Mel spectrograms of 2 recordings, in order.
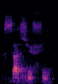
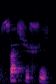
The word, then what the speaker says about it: Ça suffit: you you can all eat you can use sass you fee okay it's very simple sass you see okay so now I'm talking talking a lot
